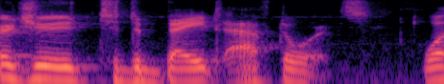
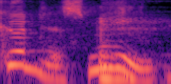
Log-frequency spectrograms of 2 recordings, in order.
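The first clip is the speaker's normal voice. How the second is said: put-on very high, old-fashioned grandpa voice; 10 semitones higher than usual. Teasing a friend about sounding old, imitating Adam's inner grandpa. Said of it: "You're like".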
